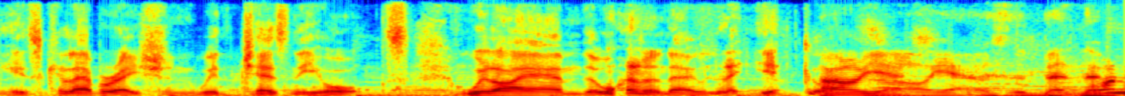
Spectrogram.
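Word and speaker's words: will.i.am: Will I Am the one and only one of people in the past they've said, "Hey, nice to meet you. Will I Am." And he said, "It's pronounced William."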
